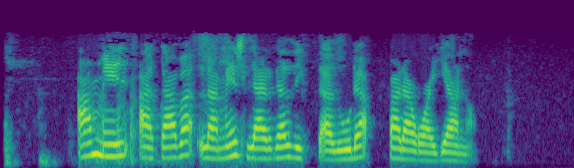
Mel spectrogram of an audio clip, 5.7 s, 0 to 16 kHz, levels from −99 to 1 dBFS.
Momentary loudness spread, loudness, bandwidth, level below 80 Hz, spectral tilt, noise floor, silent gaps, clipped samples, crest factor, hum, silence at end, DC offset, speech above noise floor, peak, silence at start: 5 LU; -14 LUFS; 7.6 kHz; -62 dBFS; -4.5 dB/octave; -74 dBFS; none; under 0.1%; 12 dB; none; 1 s; under 0.1%; 60 dB; -2 dBFS; 0.05 s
